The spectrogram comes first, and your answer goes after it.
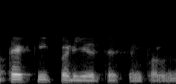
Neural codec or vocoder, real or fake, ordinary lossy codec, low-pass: none; real; none; 3.6 kHz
